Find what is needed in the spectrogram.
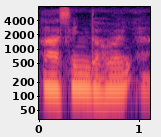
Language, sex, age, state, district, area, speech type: Santali, male, 45-60, Odisha, Mayurbhanj, rural, spontaneous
